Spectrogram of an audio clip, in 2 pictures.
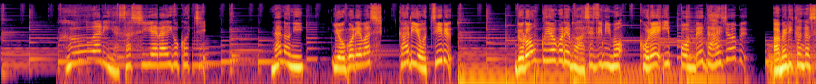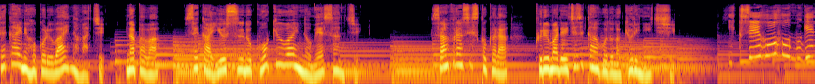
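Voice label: Japanese, Commercial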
